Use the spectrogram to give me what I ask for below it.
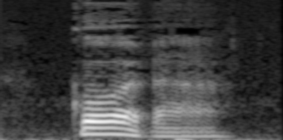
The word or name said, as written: Cora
